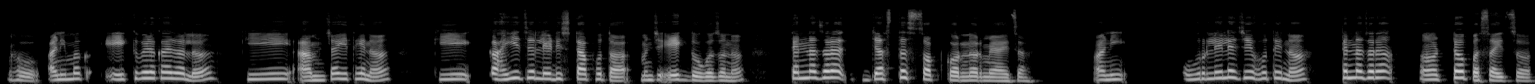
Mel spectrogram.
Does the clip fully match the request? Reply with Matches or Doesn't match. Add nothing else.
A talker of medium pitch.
Doesn't match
